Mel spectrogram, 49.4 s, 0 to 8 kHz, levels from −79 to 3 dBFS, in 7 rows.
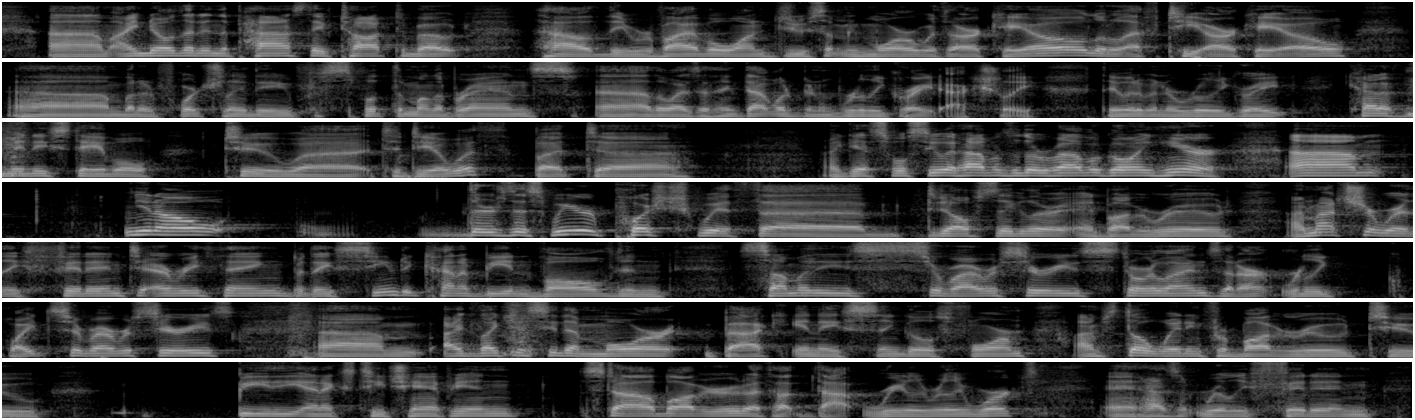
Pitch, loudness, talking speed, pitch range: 115 Hz, -29 LUFS, 185 wpm, 105-130 Hz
